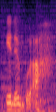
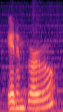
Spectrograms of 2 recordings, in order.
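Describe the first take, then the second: First: The word is pronounced with a Scottish accent. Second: The word is pronounced with an English accent. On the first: "Scottish people, they say Edinburgh" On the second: "English people, or in English, we actually say Edinburgh"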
